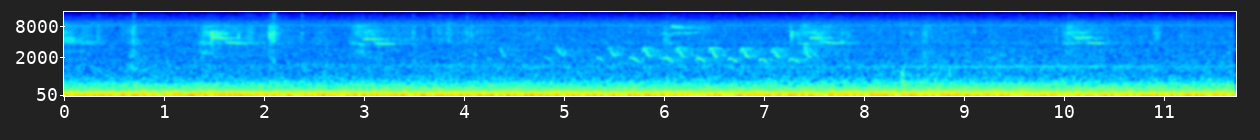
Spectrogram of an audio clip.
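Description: Songbirds calling outdoors: short high chirps every second or two, and a quick run of repeated notes about five to seven seconds in, over a steady low rumble.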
